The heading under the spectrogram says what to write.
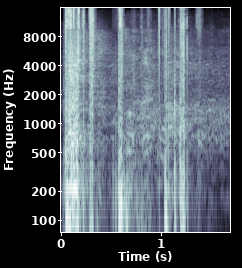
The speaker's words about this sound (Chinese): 今天是个好日子，砰砰放上炮了啊！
